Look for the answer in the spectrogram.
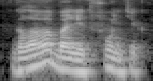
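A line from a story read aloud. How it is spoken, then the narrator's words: Tender question. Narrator (Russian): нежно спросила она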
